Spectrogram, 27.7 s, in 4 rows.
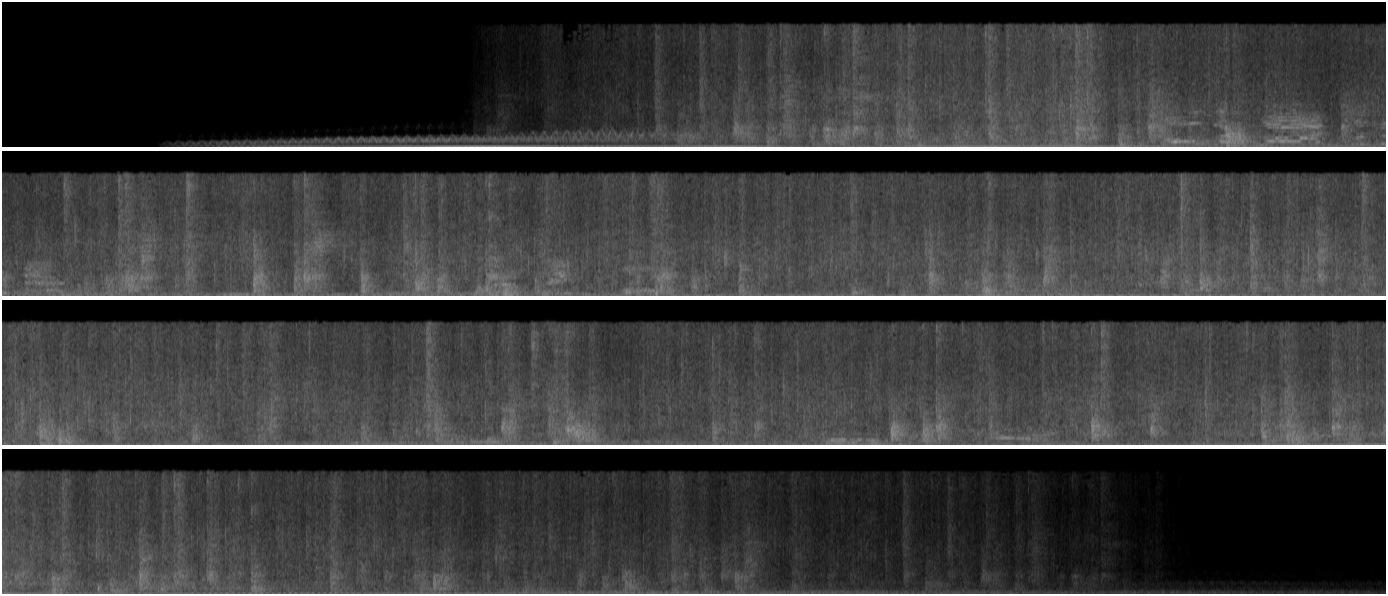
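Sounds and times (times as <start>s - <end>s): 
hail falling on ground in a hailstorm: 2.5s - 26.4s.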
